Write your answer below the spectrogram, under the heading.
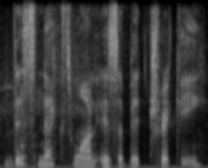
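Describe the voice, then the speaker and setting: A woman with a southern Vietnamese accent narrating a language lesson as the teacher, enunciating deliberately and carefully. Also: lowish voice, pushed and bright.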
